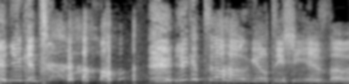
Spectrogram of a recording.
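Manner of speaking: high, laugh-filled words. Real, not acted. Teller amused by grandma's obvious guilt, laughing. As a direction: crack up while talking.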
